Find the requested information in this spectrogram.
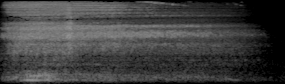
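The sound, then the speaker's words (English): A slow diaphragmatic inhalation through the nose during a guided meditation: one long, soft, airy breath in that holds steady, then fades away into silence. “Start your diaphragmatic inhalation, so breathing into your nose,”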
